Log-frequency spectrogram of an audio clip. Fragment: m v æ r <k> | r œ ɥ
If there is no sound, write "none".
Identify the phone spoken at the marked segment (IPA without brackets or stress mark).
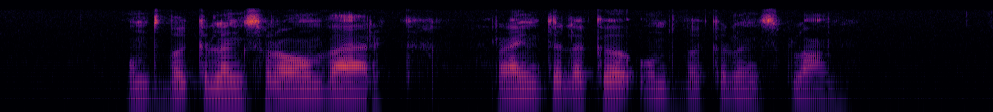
k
